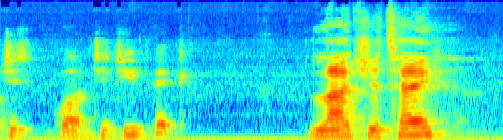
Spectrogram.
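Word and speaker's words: La Jetée: what did you pick lagete that was pronounced legetti legete yeah yeah it's not a hard g that's i wasn't using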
